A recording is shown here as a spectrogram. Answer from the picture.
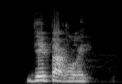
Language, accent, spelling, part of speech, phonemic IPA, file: French, Canada, déparler, verb, /de.paʁ.le/, LL-Q150 (fra)-déparler.wav
- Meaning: 1. to speak nastily 2. to speak nonsense or gibberish 3. to stop talking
